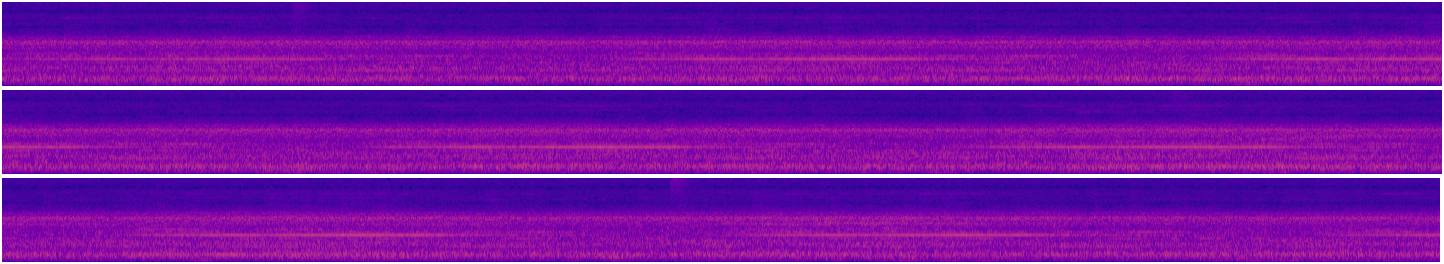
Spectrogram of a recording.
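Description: Steady background hiss and hum, with faint steady tones that come and go every few seconds.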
